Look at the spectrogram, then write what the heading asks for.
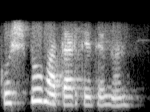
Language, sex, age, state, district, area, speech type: Kannada, female, 18-30, Karnataka, Chikkaballapur, rural, conversation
